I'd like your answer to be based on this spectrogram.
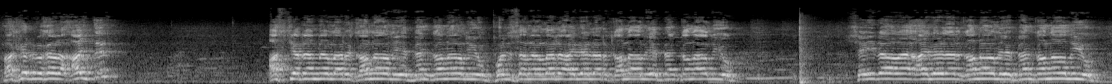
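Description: A man's voice: very high-pitched, fairly even intonation, normal speed, sharp tone. An older man delivering an angry, insult-laden political rant, repeating lists in a chanting way. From Turkey. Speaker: local villager commenting on politics. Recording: echoey, crowd audible behind.

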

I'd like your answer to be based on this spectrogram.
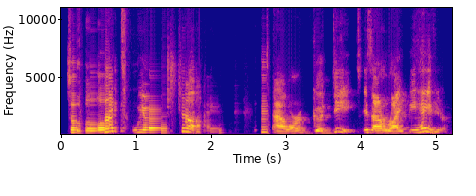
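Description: A man's voice: high-pitched, big pitch swings, unhurried, music in the background. A man preaching a sermon at a pulpit microphone as pastor, talking in a conversational way with light humorous asides.

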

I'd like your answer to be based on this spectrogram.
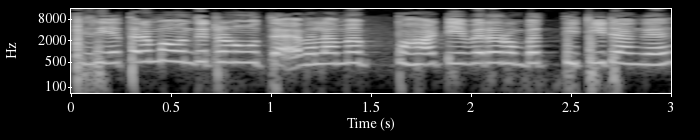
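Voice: extremely high pitch, little pitch movement, fast, sharp tone, a little hiss or hum. A performer voicing a polite, apologetic young woman in a cartoon, pleading to be heard. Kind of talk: pitched-up cartoon voice acting.

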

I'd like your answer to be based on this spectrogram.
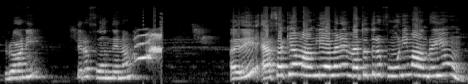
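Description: High-pitched young woman nagging a boyfriend. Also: fast, background noise. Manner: nagging, suspicious, switching between scolding and pleading. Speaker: comedy sketch creator. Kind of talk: one-sided comedy sketch monologue. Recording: loud background music.

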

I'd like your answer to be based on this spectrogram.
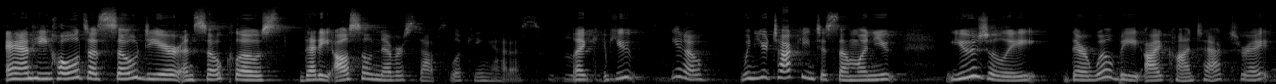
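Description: A woman teaching a sermon at a conference, checking in with her listeners and reading song words softly. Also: a little high, expressive. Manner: slow, warm teaching with audience prompts; reads song lyrics softly. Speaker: speaker at a women's conference.

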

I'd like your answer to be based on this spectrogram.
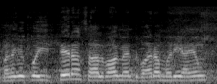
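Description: On a crowded hill-town street, a man with a high-sitting voice chats his way through a casual walking-tour vlog, showing off shops and things to eat. His pace is quick and his intonation fairly even. Crowd noise from passers-by surrounds him.

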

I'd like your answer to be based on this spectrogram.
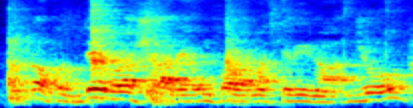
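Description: A man, a hairdresser giving a casual, halting live demonstration in his salon. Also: mid-range voice, lively intonation. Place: indoor hair salon. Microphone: phone held a short distance away. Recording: very echoey salon, faint background noise.

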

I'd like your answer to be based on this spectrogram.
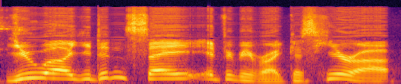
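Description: A man's voice: high voice, sing-song, normal speed, dry recording. A man co-hosting a podcast in casual chat, joking along with frequent fillers. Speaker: podcast co-host.

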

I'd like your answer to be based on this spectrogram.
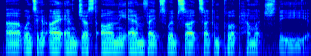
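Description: A man's voice: on the low side, normal speed. A young man hosting a casual, informal livestream chat. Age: young adult. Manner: informal, sweary. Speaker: host. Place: indoor room, livestream video call.

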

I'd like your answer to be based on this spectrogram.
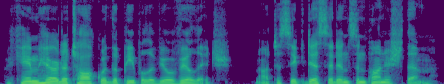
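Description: A man voicing a composed government clerk who speaks in an even, careful tone. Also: medium pitch, dry recording, studio quality, close to an everyday voice. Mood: measured. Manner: even, measured tone.

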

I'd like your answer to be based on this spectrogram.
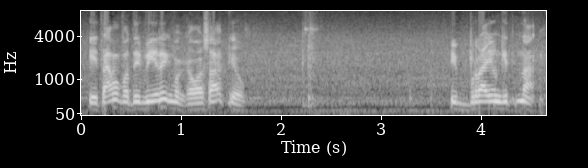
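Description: A man's voice: a little high, steady tone, normal speed, fairly bright tone, slight background noise, poor audio. A repair technician talking casually through fixing a pressure washer pump at his workbench, pointing out parts in short remarks. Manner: talks while working, many short pointing remarks. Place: workshop bench.

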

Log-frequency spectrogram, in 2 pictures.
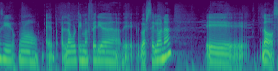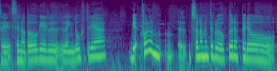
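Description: A woman's voice: mid-range voice, vocal fry, warm tone. A woman in her forties hosting an office studio interview, chatty and encouraging with her guest. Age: 40s. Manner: chatty, encouraging, laughs easily. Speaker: podcast host. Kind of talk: casual interview chat. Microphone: desk boom mic.

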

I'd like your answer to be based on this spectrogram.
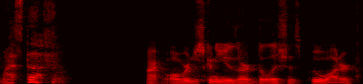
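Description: A man filming a casual home vlog, excitable and bursting into loud disbelief. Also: medium pitch, brisk, slight background noise. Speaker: video creator.

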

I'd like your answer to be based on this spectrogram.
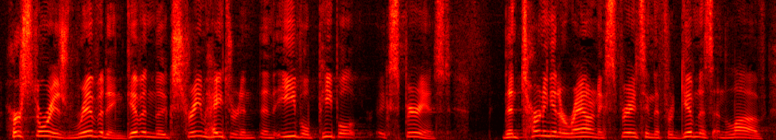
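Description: A male pastor giving an earnest, measured sermon in church, with occasional restarts. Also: sits high, animated, fairly bright tone.

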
